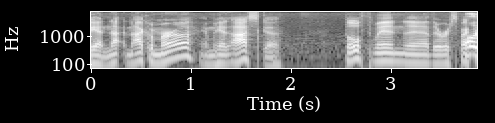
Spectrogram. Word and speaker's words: Asuka: Yeah, Asuka. Is that how you pronounce that?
